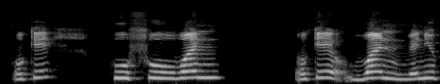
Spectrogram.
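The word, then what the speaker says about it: كُفُوًا: In the Suratul Ikhlas, so many people what they do, they read kufwan, they're giving the sakin for the fa. That is wrong. This is kufu. Dhamma is here. So you must say kufu. Okay. Kufuwan.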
